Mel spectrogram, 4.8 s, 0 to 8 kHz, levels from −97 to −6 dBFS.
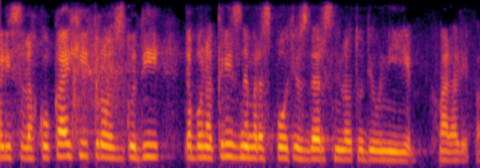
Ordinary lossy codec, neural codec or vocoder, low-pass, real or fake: Opus, 16 kbps; none; 7.2 kHz; real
